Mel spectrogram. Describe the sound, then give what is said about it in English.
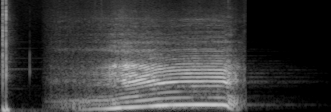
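A single long cow moo comes from a button on a farm-animal toy, low and full-throated, swelling in, holding steady, then cutting off abruptly after a small click at the start. “I was saving my moo button for marriage.”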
